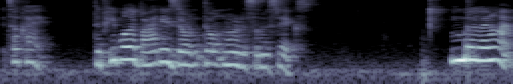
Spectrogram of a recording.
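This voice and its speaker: A woman's dark, mellow, fairly high-pitched voice with ordinary pitch variation, big swings in loudness, long, frequent pauses, and audible room echo. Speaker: crochet content creator. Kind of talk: casual chat. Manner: casual, with fillers.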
